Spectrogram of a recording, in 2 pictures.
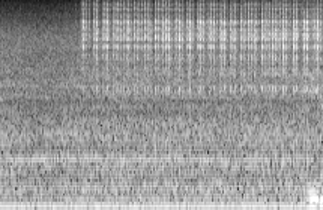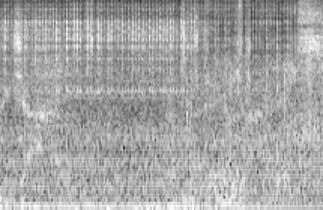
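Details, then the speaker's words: Washroom exhaust fan: steady low fan hum with a fast, dense ticking rattle, noisy when lowered but not when raised; the plug was touching the spinning fan, fixed by moving it away. "inadjust lang natin to Ito lang yung dumidikit guys"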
